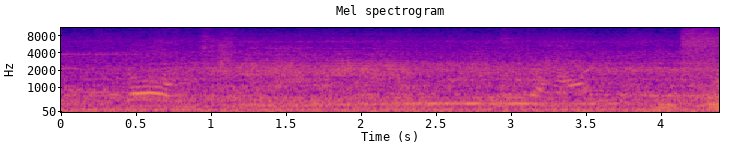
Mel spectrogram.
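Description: Steady low hum of a large store's interior, with a short voice sound about half a second in and faint voices in the background. No animatronic prop is heard starting up.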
